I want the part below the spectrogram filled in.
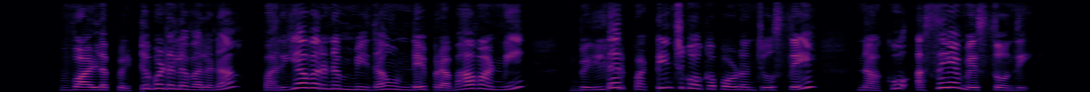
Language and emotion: Telugu, disgusted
